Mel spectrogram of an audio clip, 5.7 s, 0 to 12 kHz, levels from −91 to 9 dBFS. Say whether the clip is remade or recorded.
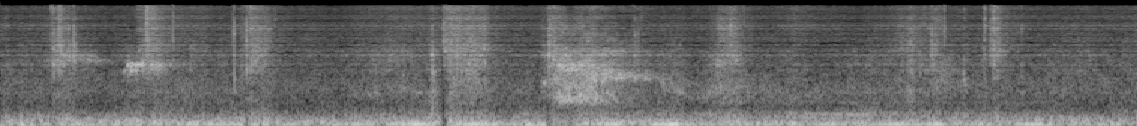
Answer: remade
